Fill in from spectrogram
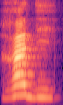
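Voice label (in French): "radis", French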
